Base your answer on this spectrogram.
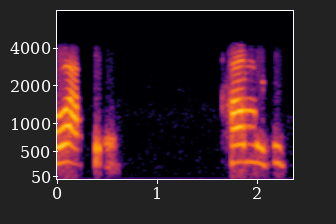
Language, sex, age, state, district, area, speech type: Odia, female, 18-30, Odisha, Ganjam, urban, conversation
